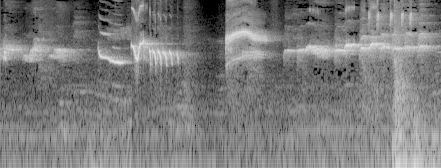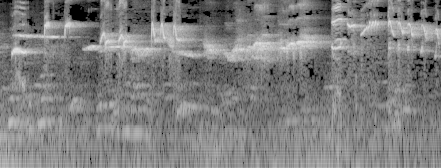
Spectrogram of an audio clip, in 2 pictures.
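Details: Orange-headed thrush from a songbird collection singing by day: bursts of varied whistles, rattling trills and abrupt sharp notes over eleven seconds, with short silent breaks between phrases.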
